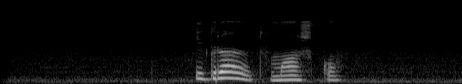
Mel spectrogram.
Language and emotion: Russian, sad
